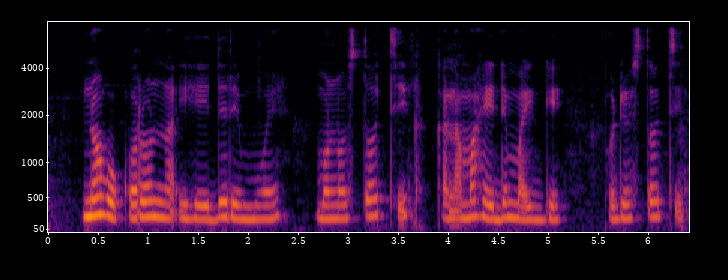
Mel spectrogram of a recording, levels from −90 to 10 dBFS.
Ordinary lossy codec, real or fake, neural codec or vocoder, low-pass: Opus, 64 kbps; real; none; 7.2 kHz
